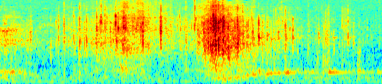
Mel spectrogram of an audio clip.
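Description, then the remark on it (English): A soft slurping sip of tea with a brief airy hiss in the middle, surrounded by faint rustling and a quiet background. No one speaks. “Again, I'm going to take a little sip of my tea,”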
